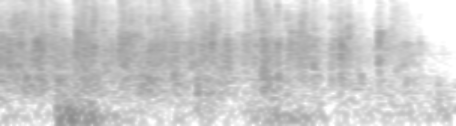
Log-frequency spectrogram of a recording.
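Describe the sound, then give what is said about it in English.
An audience claps together for the pastor in a steady, dense burst of applause, many hands overlapping into a continuous patter that holds for a few seconds before easing slightly. “Y'all give Pastor a hand clap.”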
